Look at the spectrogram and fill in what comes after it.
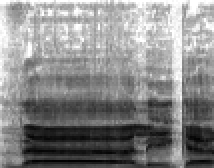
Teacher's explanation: ذال کے وقت زبان باہر نکالنا ہے اور اس کے اوپر کڑا زبر ہے، ایک الف مقدار اوپر کھینچنا ہے.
